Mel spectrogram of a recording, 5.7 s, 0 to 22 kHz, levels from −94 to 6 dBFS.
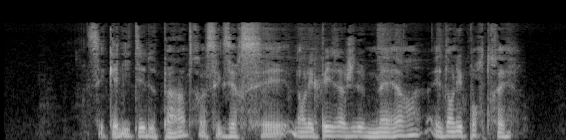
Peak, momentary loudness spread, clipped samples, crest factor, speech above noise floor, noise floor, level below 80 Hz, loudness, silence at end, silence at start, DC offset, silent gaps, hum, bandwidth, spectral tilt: -6 dBFS; 7 LU; under 0.1%; 20 dB; 40 dB; -65 dBFS; -50 dBFS; -25 LUFS; 0.5 s; 0.85 s; under 0.1%; none; none; 11.5 kHz; -4.5 dB/octave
